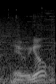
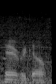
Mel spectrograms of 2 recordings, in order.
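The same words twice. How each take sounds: The two takes are said the same way.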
